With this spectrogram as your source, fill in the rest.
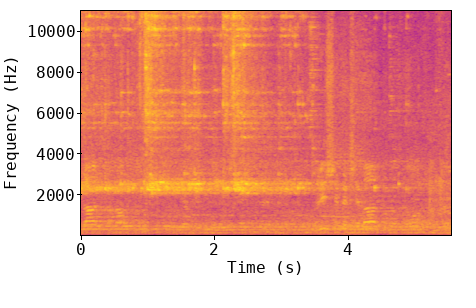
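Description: Men chant slowly in an echoing hall.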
